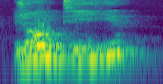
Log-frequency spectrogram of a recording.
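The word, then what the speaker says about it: gentil: جونتي ال بتتنطق اون جونتي كده ال ما بتتنطقش جونتي وحلو.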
